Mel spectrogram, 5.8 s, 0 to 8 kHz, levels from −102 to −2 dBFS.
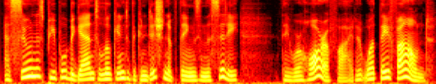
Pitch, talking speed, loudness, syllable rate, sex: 180 Hz, 225 wpm, -18 LUFS, 6.0 syllables/s, female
